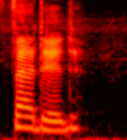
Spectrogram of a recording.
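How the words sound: It is said with an American pronunciation. "in the U S pronunciation it says fetid"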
